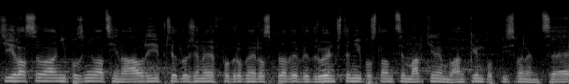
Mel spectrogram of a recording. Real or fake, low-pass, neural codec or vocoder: real; 14.4 kHz; none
